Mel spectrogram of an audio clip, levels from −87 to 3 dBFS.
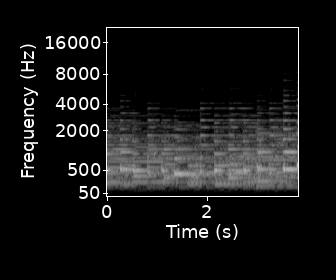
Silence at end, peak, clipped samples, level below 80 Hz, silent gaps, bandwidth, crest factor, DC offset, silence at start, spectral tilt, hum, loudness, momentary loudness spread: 0 s; -14 dBFS; under 0.1%; under -90 dBFS; none; 7.4 kHz; 20 dB; under 0.1%; 0 s; -6.5 dB/octave; none; -35 LUFS; 5 LU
